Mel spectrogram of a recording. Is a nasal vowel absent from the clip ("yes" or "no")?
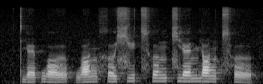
yes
